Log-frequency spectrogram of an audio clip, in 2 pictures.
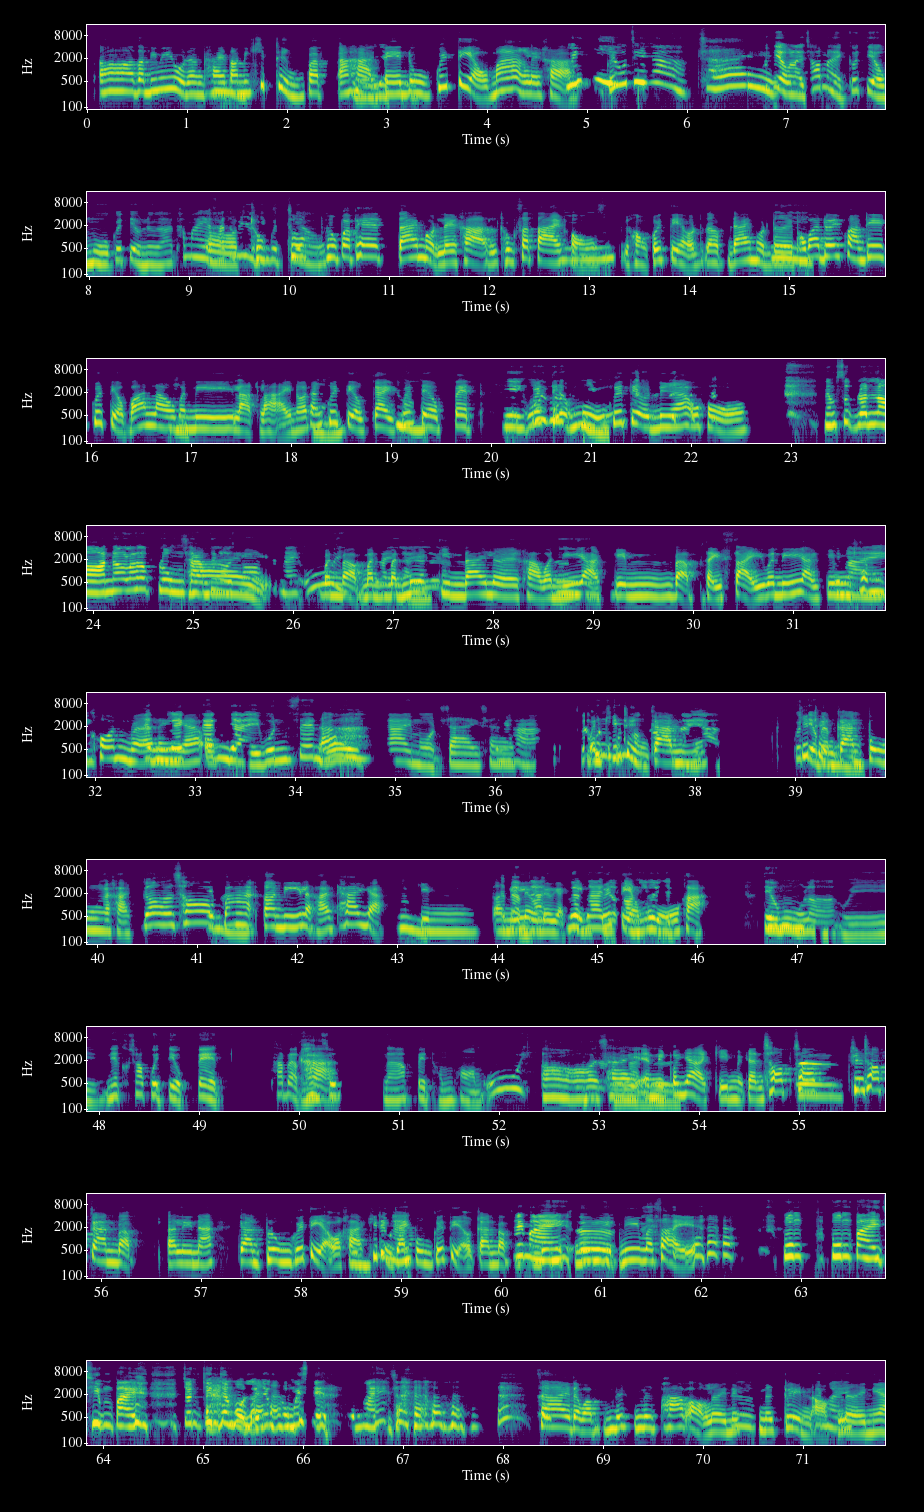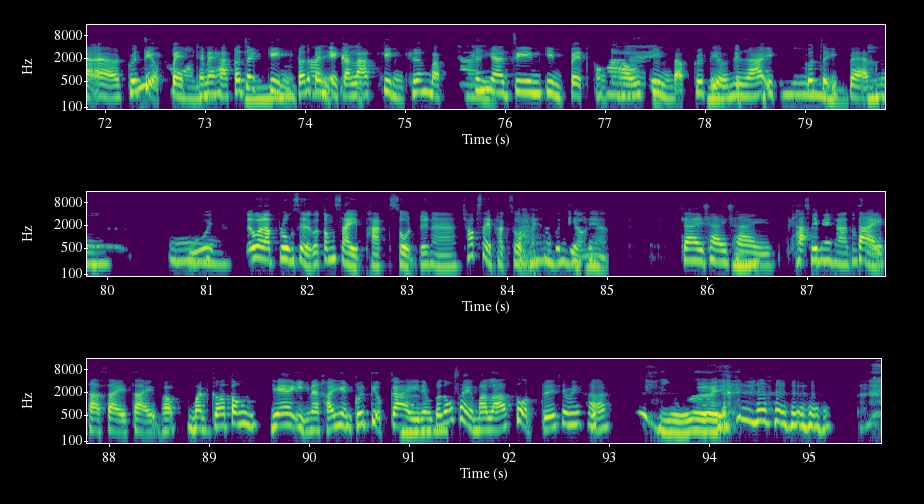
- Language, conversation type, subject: Thai, unstructured, มีอาหารจานไหนที่ทำให้คุณคิดถึงบ้านมากที่สุด?
- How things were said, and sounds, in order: distorted speech; tapping; static; laughing while speaking: "เตี๋ยว"; laugh; unintelligible speech; chuckle; laugh; chuckle; laugh; laughing while speaking: "ใช่"; chuckle; laugh; chuckle; laugh; chuckle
